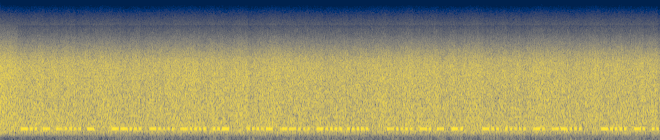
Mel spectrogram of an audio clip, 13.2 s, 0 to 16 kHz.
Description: Morse code (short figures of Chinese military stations), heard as a keyed tone, hand-sent with a paddle, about 26 wpm, 310 Hz, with heavy radio static. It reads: 8060 7662 4765 6909 8597 …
